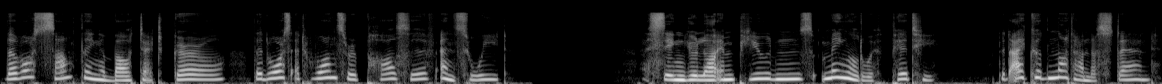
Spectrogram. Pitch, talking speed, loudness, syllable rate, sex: 240 Hz, 125 wpm, -18 LUFS, 4.4 syllables/s, female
